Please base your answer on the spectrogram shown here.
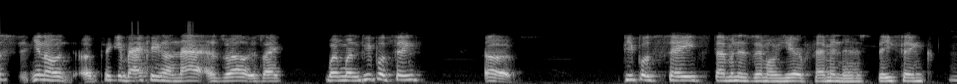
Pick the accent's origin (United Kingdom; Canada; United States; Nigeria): Canada; Good thing is I'm Canadian, so we have fun.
